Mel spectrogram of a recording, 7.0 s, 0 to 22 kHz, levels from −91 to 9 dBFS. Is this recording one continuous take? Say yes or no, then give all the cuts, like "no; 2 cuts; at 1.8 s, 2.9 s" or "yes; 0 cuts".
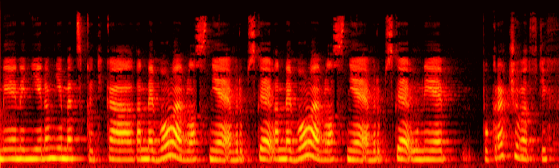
no; 3 cuts; at 1.1 s, 1.7 s, 3.4 s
